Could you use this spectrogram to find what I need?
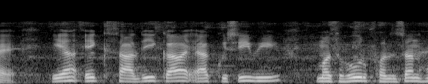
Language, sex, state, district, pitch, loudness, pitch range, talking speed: Hindi, male, Uttar Pradesh, Lucknow, 155 Hz, -17 LUFS, 145-165 Hz, 140 wpm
